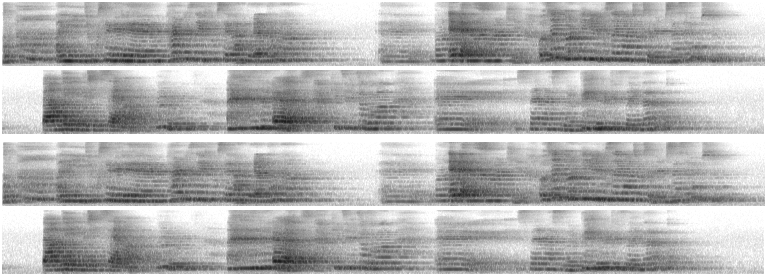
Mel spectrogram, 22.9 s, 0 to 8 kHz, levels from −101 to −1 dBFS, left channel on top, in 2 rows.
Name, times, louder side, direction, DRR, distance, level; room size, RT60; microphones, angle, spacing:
voice 1, 0.0-4.4 5.6-10.8 13.7-14.4 14.8-15.7 16.1-17.6 17.9-21.4, left 2 dB, 50° left, -6 dB, 0.3 m, -31 dB
voice 2, 3.4-3.9 6.7-7.0 12.0-13.4 15.5-15.8, left 1 dB, 10° left, -14 dB, 1.0 m, -24 dB
2.3 x 2.3 x 2.7 m, 1.5 s
head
